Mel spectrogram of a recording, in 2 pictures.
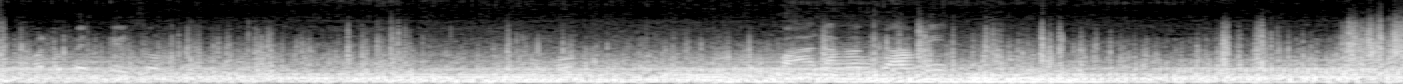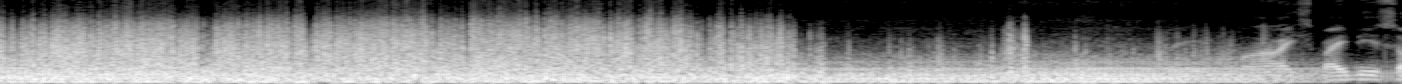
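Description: A small motorcycle engine putters and revs close by.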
